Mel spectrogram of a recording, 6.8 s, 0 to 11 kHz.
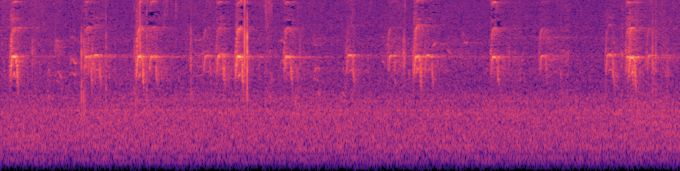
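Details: American Robins calling in alarm because a hawk is nearby, recorded 22 June 2023 outdoors: short sharp high chirps at irregular intervals of about half a second to a second, over steady background noise.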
